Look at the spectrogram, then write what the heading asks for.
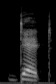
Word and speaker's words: debt: Debt, इसमें b silent है और इसको debt प्रोनाउंस करते हैं.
